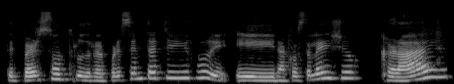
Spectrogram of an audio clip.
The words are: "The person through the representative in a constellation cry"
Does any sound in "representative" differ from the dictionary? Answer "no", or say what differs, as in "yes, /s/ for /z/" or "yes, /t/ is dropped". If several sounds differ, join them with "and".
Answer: yes, /s/ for /z/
